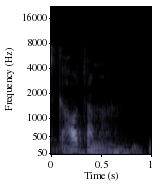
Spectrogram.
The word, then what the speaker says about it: Gautama: So, and then the Lao Dan, the Dan part in modern Mandarin pronunciation, that's modern Mandarin pronunciation of both, that was pronounced Dam. So then it's Gao Dam. And there was a final ah after that M, a short one. So it's Gautama.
